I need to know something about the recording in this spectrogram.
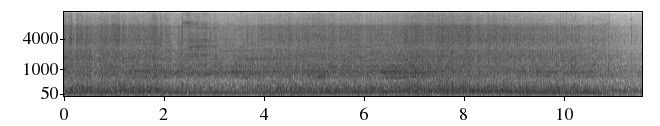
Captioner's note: engine thrum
